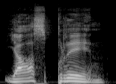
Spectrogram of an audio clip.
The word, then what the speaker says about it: Jászberény: Det staves J-A med accent S-Z-B-E-R-E med en accent grav N og så Y, men udtales Jászberény.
